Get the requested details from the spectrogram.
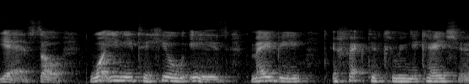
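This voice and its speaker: In a room with audible echo, a man speaks at a fairly high pitch, somewhat breathy, with ordinary pitch variation. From south London (Catford). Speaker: tarot/oracle card reader. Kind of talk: psychic oracle reading, casual monologue. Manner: casual, conversational.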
